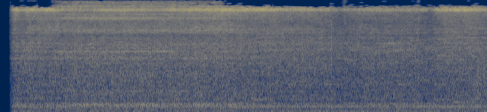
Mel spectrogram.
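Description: Steady drone of aircraft running on an airport apron: a constant low hum with a thin high whine over it.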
